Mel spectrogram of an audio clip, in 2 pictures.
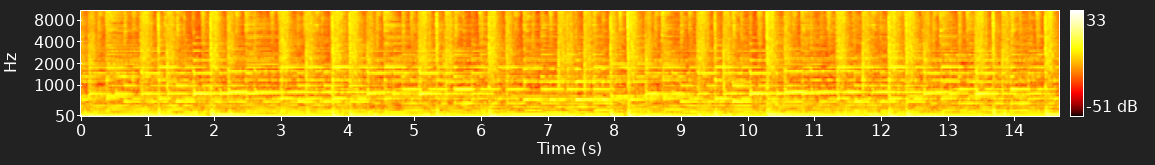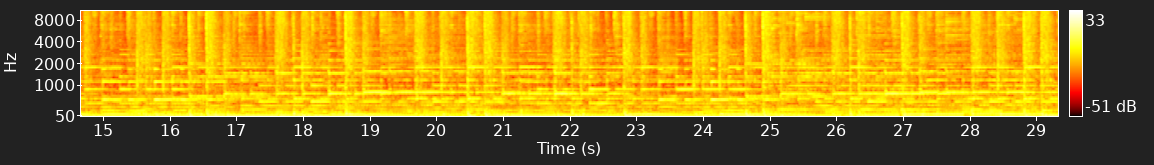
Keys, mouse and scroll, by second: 1.0-1.6 scroll down 3, 2.3 KP_2, 2.9 scroll up 2, 3.4 scroll down 1, 5.6 shift+a, 6.5 g, 8.4 KP_1, 9.4 KP_8, 10.3 ctrl+KP_1, 11.5 KP_0, 12.1-13.4 scroll down 10, 13.4 KP_7, 13.8-14.3 scroll down 1, 14.3-14.9 scroll up 2, 14.9 scroll up 1, 15.1 g, 17.1 KP_0, 17.9-18.8 scroll up 4, 18.8 g, 22.7 KP_7, 23.6-25.3 scroll down 1, 25.3-25.6 scroll down 1, 26.1 g, 27.9 KP_0, 28.6 scroll up 4, 29.2-29.3 scroll down 1.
